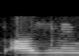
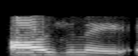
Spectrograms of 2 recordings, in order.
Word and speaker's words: Ajahnae: Spell your name so I pronounce it correctly. – Ajane, A-J-A-H-N-A-E. – Okay. A-J-A-H-N-A-E, Ajane, got it.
